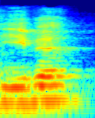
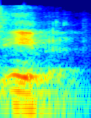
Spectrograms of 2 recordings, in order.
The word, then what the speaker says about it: Eva: your name so because it looks like Eva but it's Ava right okay yes it is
